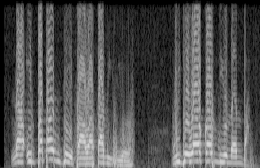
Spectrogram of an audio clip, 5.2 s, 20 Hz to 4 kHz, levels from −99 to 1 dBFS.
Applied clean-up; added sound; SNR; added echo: none; none; none; none.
